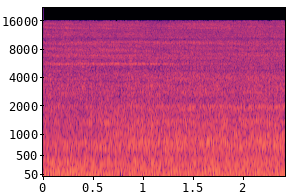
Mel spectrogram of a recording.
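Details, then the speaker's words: Budget squad car started for the first time in over a decade, with fresh oil and fluids topped up. Smooth, steady, quiet idle with an even low rumble and no knocks, ticks or squeals: normal idle. "is she's actually pretty quiet so we're gonna let that warm up"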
